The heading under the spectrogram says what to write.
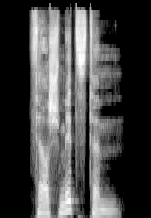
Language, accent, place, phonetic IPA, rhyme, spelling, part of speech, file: German, Germany, Berlin, [fɛɐ̯ˈʃmɪt͡stəm], -ɪt͡stəm, verschmitztem, adjective, De-verschmitztem.ogg
- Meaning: strong dative masculine/neuter singular of verschmitzt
